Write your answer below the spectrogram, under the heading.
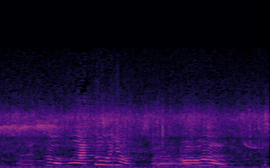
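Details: Baby monkey named Lizza, wild in the forest of the Angkor Park area, crying to call its mother: two bursts of high, wavering, whimpering tones that rise and fall, with a soft background murmur.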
